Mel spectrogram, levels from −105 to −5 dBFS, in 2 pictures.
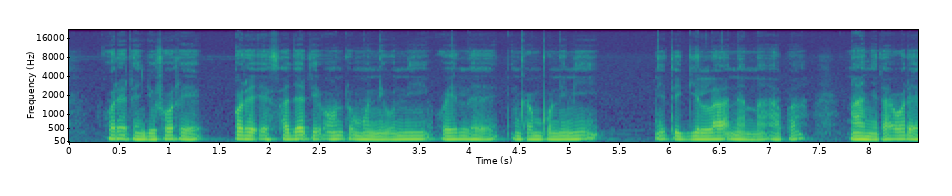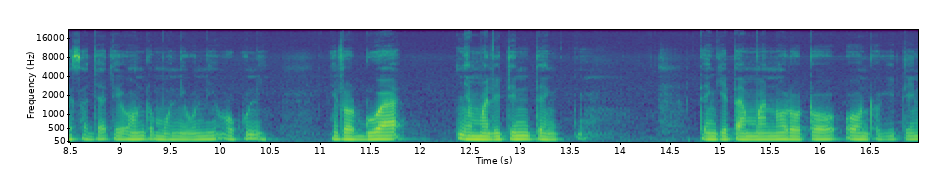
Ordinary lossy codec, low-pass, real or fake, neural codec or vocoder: none; none; real; none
